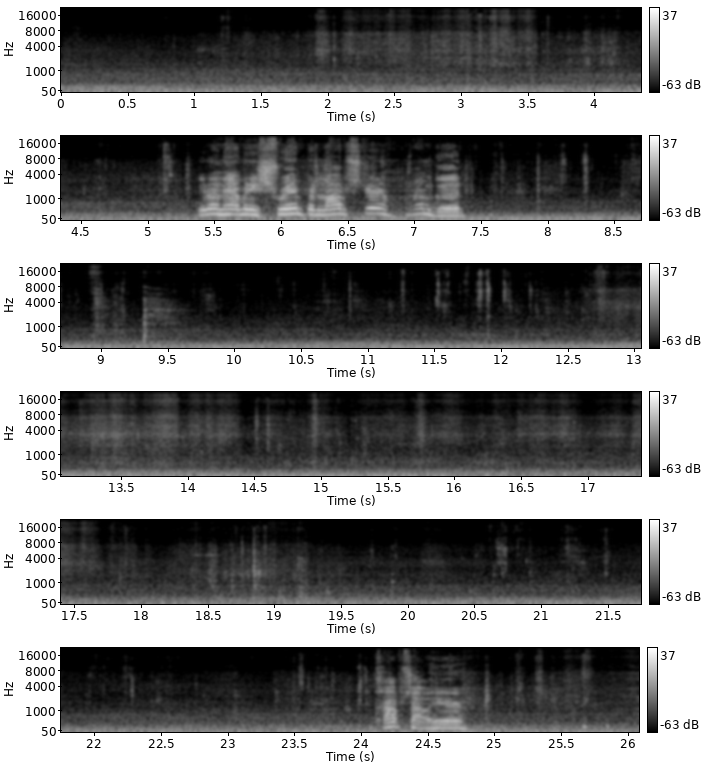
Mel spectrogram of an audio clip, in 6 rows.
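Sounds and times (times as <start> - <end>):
low hum inside a car: 0.0 - 26.0
chewing: 7.4 - 24.1.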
